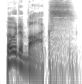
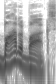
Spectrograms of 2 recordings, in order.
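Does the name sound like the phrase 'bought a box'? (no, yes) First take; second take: no; yes. First: The name does not sound like 'bought a box'. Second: The name sounds like the phrase 'bought a box'. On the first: The speaker calls it right. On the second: The speaker calls it wrong.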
